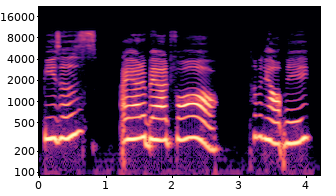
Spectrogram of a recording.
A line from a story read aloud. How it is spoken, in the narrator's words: She said in her most pitiful voice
